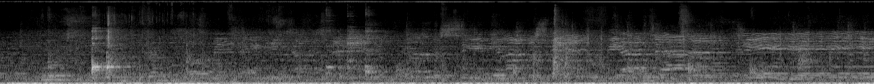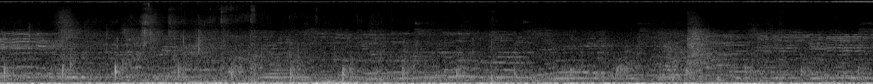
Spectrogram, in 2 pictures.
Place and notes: kamen, kamen karree, swedish furniture house
at the the cash area of a swedish furniture house - cash, shopping waggons and muzak
soundmap nrw - social ambiences and topographic field recordings
19 April, 12:02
